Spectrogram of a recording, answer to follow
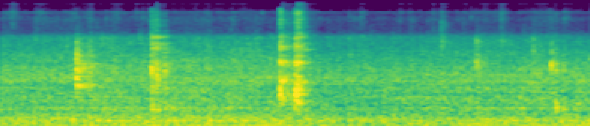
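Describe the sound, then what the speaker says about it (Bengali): A spoon stirs a Nutrela soya chunk mixture with spices, Kashmiri chili powder and hot water in a pan, giving a few soft clinks over a steady faint simmering hiss. "সব মিশিয়ে নেব"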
